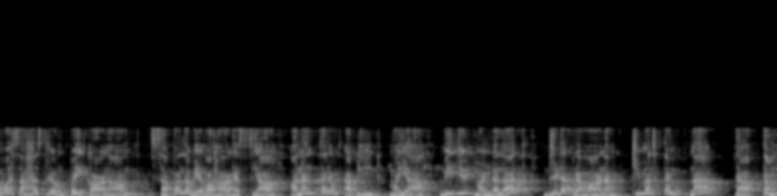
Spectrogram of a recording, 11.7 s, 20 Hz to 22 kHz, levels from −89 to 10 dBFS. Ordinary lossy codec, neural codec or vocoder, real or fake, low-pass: none; codec, 16 kHz, 4.8 kbps, FACodec; fake; none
